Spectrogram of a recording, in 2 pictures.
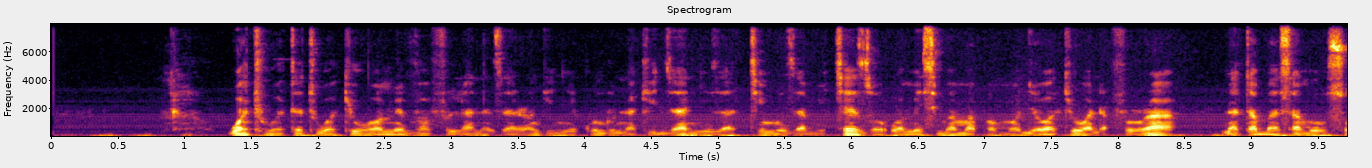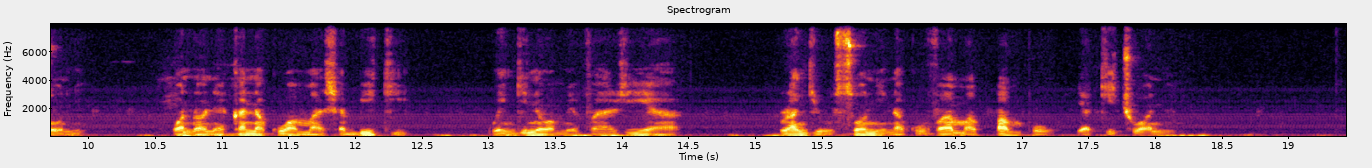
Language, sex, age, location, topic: Swahili, male, 18-24, Nakuru, government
